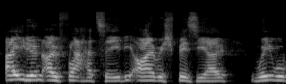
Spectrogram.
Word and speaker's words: Aidan O'Flaherty: I keep getting his name wrong. Aidan O'Flaherty, the Irish physio.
